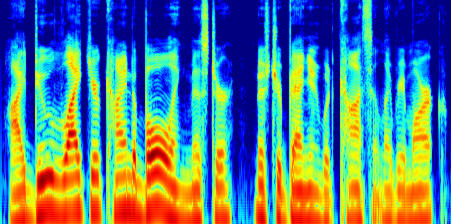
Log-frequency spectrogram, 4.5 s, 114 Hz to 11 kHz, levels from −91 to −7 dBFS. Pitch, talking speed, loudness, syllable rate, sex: 120 Hz, 175 wpm, -19 LUFS, 4.7 syllables/s, male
